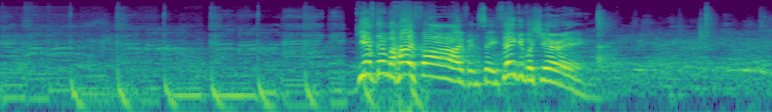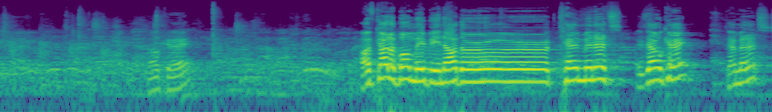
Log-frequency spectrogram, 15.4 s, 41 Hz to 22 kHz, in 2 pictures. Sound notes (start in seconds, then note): 7.6 audience mumbles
